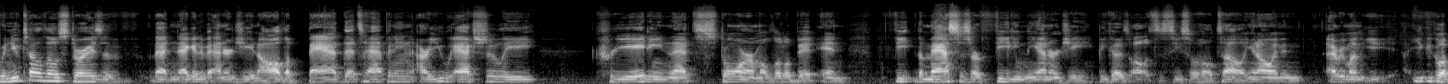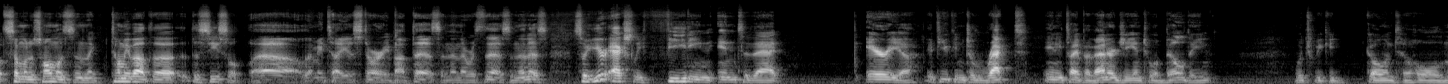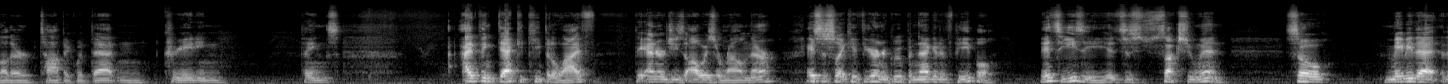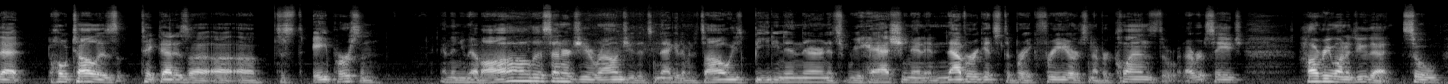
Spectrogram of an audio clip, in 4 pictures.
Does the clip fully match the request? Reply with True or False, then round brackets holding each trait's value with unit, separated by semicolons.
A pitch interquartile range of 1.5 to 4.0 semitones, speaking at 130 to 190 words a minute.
False (3.2 semitones; 205 wpm)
